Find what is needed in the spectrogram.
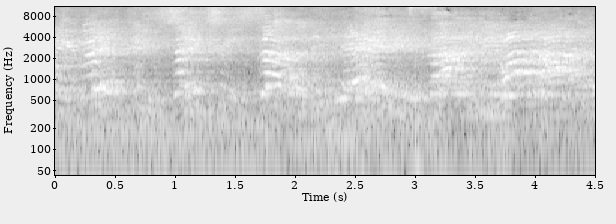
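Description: Speech only: young children's voices, one child speaking into a microphone in a large hall.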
